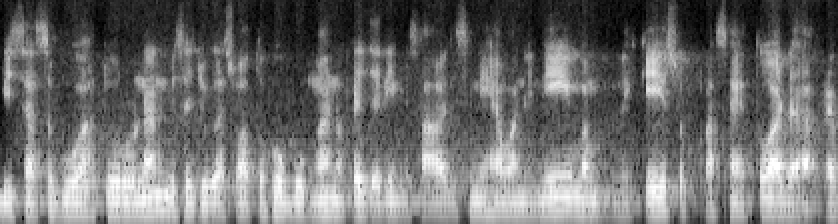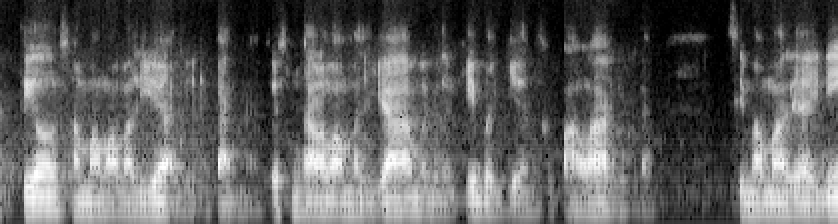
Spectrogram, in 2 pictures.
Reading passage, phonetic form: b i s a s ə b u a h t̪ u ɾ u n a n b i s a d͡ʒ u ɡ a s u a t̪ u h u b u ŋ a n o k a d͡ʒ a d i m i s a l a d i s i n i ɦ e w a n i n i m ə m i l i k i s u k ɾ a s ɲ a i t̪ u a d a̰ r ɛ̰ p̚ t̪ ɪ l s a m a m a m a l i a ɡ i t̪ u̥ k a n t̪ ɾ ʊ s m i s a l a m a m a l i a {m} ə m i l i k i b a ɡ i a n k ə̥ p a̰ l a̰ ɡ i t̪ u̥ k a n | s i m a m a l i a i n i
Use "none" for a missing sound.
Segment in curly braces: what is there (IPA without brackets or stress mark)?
m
